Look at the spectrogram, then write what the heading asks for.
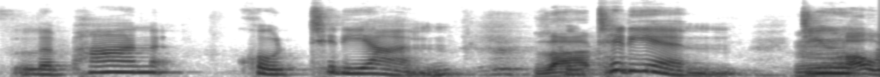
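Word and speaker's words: Le Pain Quotidien: Is it La Pan Quantidang? Yeah. Although there's a new trick that Carney taught me, so it's Le Pan Quotidien.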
